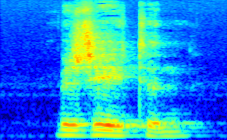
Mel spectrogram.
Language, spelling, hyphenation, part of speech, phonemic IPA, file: Dutch, bezeten, be‧ze‧ten, adjective / verb, /bəˈzeːtə(n)/, Nl-bezeten.ogg
- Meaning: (adjective) 1. possessed 2. obsessed; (verb) past participle of bezitten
